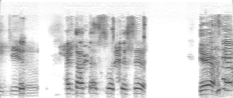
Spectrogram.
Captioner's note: laughter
